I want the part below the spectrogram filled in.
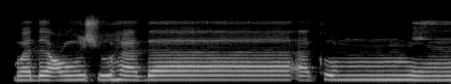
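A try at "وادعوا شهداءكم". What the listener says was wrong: Kurang. Kalau itu masih 5. 6 harakat sudah. Wad'u syuhada'akum.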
